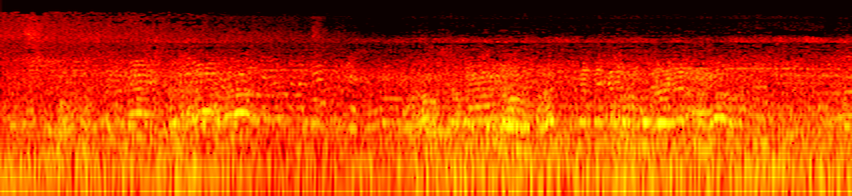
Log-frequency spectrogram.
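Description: A crowd of men shouts and talks excitedly close by.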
